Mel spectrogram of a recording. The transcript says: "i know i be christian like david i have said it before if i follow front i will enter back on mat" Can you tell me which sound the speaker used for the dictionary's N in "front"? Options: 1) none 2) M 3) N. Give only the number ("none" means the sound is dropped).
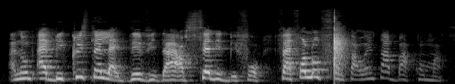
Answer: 1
